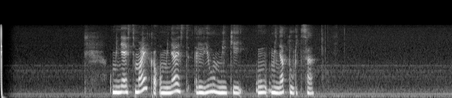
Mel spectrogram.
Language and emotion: Russian, positive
